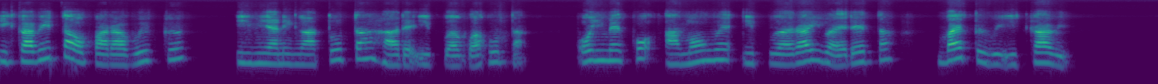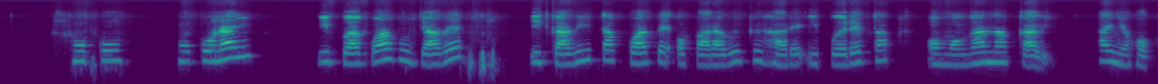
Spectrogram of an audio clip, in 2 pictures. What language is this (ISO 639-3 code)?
gui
